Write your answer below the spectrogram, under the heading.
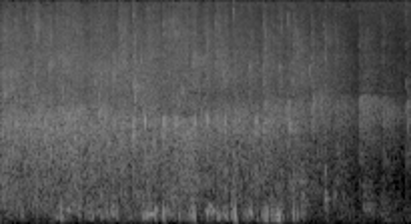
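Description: An audience applauds, a dense, steady patter of many hands clapping at once that holds for a few seconds before tapering off toward the end. No one speaks over it.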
